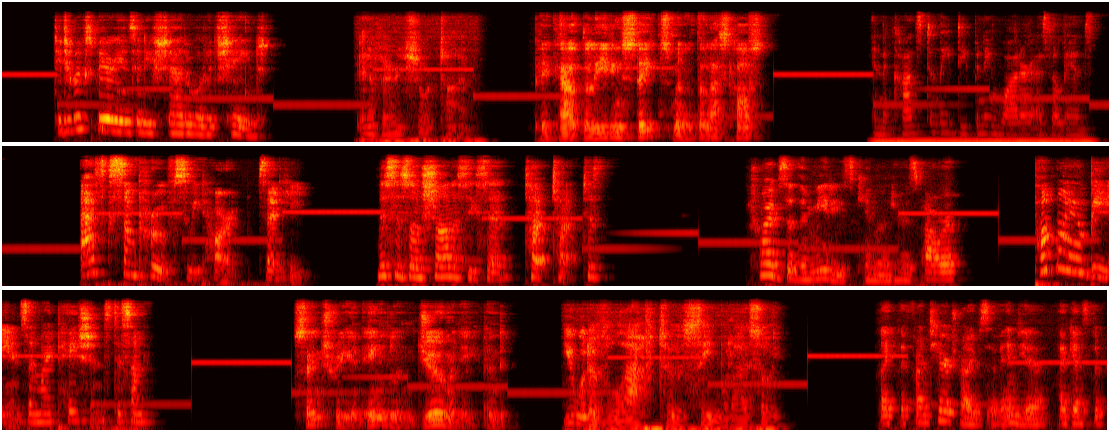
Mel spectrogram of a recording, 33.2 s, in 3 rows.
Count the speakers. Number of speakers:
seven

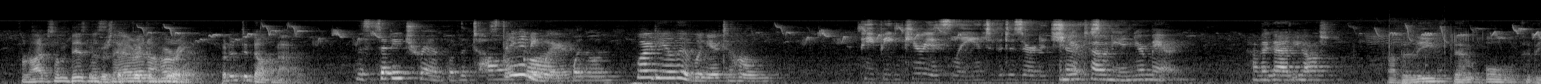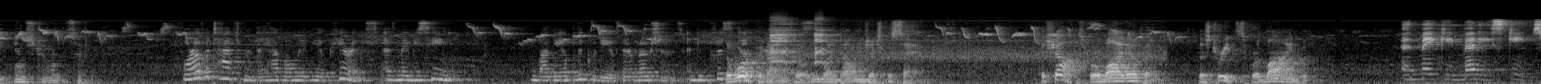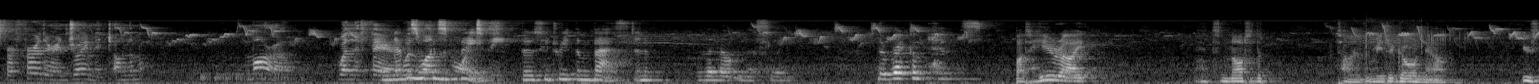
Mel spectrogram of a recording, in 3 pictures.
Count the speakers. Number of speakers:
eight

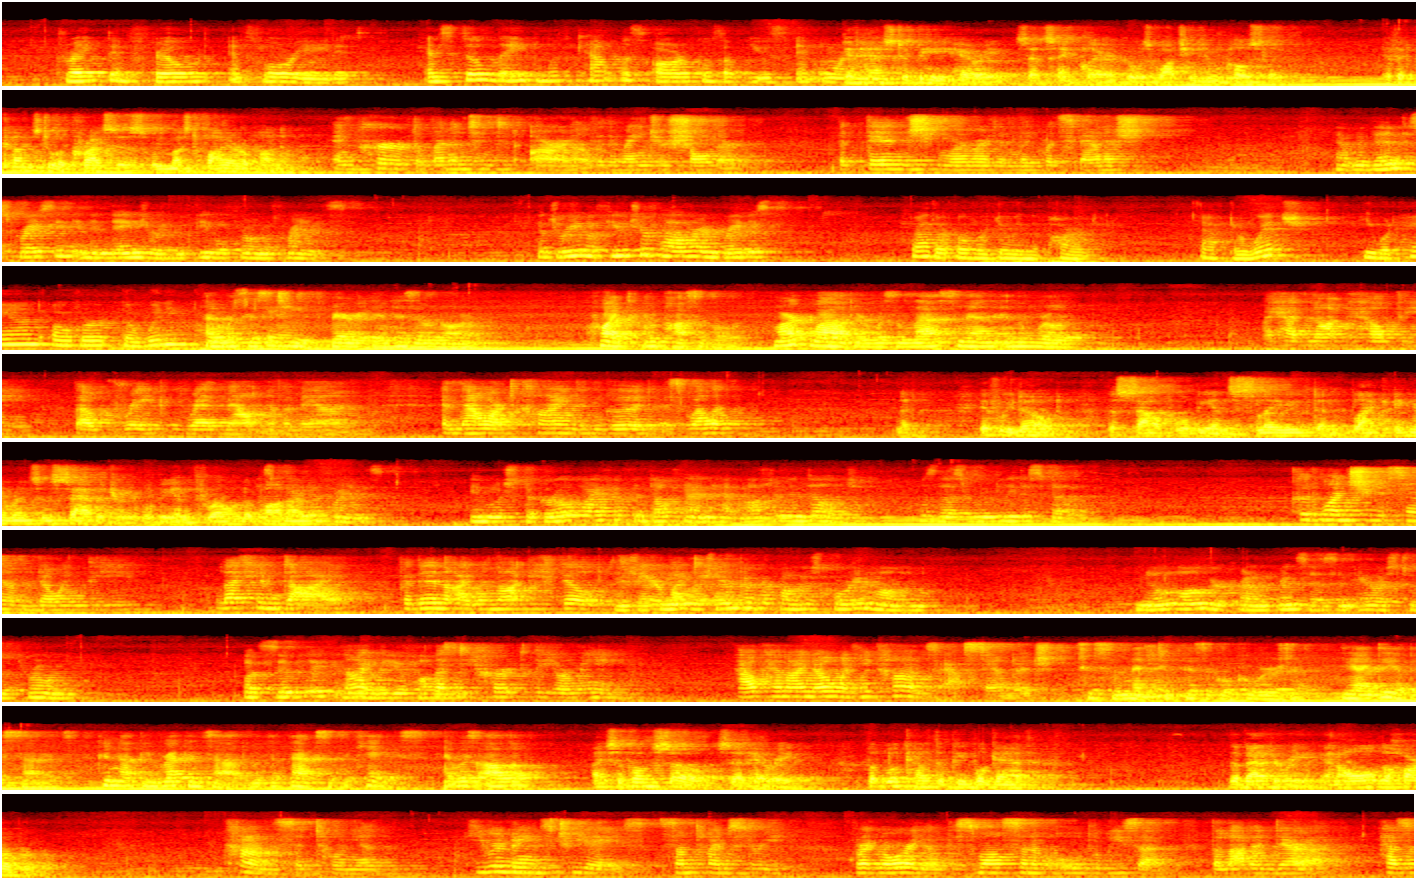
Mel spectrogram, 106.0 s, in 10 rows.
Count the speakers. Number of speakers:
six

